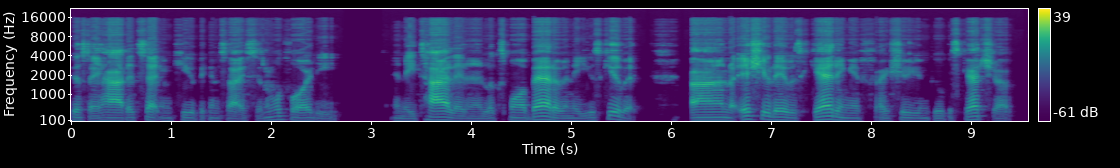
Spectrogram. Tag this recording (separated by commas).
Speech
